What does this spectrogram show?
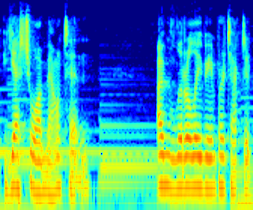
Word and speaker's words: Yeshua: yahaya used to call i used to say his name was yeheshawa because that's how i've always said it and then i realized that everyone's calling him yeshua and when i left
